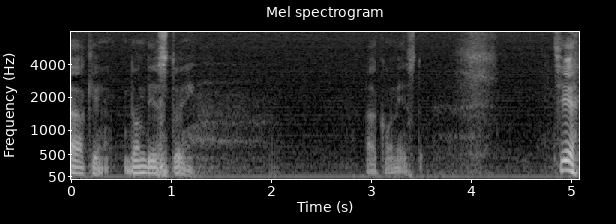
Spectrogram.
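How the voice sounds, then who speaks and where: At a very slow pace, a man speaks with a non-native accent. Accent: non-native Spanish speaker. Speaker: soil science professor. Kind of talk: conference lecture. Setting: conference hall with audience. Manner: halting, with self-corrections.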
